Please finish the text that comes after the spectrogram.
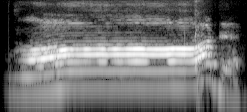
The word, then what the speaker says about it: ضاد: জি, দাল, دال دال দাল, دال دال ضاد، ضاد ضاد ضاد। একেবারে ضاد দদ দদ এভাবে না, দদ না, সরাসরি দদ হলে তো দালের উচ্চারণ চলে আসতেছে।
